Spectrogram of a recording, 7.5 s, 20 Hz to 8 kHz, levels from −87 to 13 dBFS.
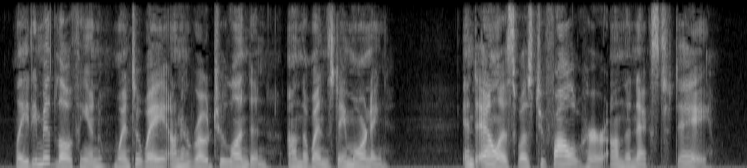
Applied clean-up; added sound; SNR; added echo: none; none; none; none.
